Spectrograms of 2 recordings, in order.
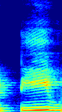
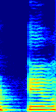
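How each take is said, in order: First: टीव with a long ee vowel. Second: टिव with a short, clipped i vowel. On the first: Teacher shows what not to say, long ee in टीव. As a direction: draw out the ee in टीव. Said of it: "टीव करके आपको pronounce नहीं करना है". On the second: Teacher shows how to read the ending, short vowel in टिव. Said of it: "short sound". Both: Shown as a demonstration.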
